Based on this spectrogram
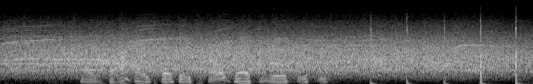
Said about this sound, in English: One second, let me see if my applause is working.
